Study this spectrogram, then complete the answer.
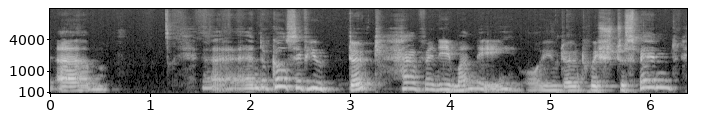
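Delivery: put-on high-pitched old goblin ticket seller; elderly goblin. Goblin explains ticket prices to fairgoers, high elderly goblin.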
